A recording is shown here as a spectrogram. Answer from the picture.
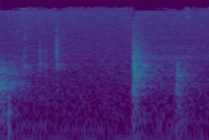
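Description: Two short clicks of multi-tool pliers working against the stiff plastic barrel of a pair of binoculars, about a second and a half in, the first louder than the second.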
